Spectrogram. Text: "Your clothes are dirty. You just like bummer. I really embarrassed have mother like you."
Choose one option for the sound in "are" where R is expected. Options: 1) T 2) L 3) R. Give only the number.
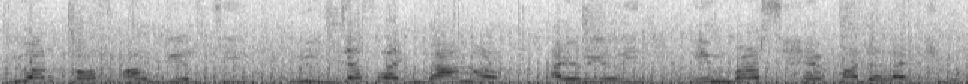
2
